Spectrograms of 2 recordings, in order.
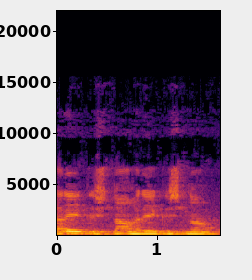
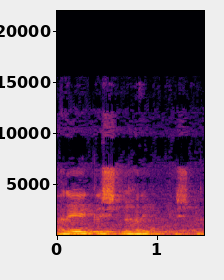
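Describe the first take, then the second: First: Krishna ends with a long 'aa' vowel. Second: Krishna ends without a long final vowel. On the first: The speaker calls it wrong. "कृष्णा भी नहीं बोलना है आपको" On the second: The speaker calls it right. "कृष्ण बोलने का प्रयास"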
